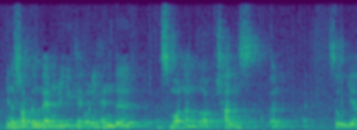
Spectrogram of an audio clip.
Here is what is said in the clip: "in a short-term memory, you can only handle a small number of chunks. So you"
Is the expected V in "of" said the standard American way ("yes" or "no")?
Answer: no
